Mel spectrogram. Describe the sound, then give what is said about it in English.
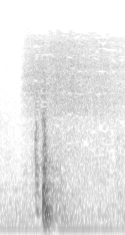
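A door being closed, a short sliding swish that ends in a soft thump, followed by a faint steady background hum. “Turn on the light and I'll close the door.”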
